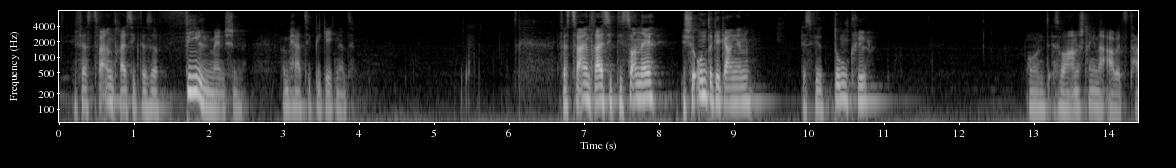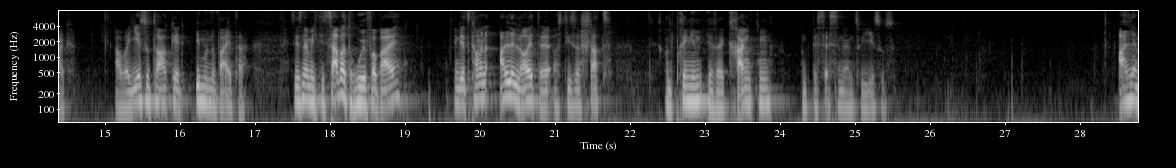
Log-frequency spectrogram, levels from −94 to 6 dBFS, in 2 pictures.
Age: 20-39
